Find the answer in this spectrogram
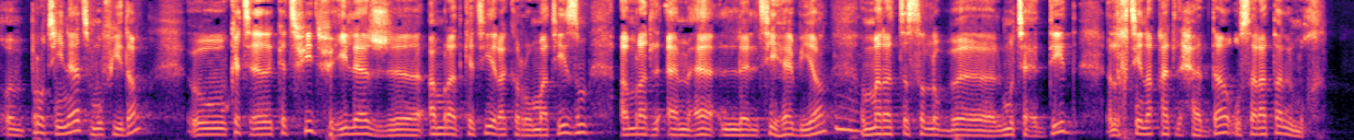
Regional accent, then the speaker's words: Morocco; عندنا في المغرب

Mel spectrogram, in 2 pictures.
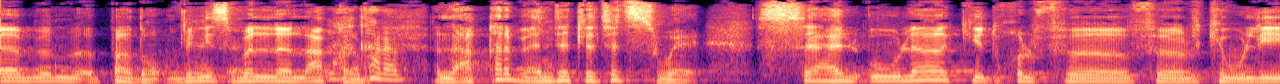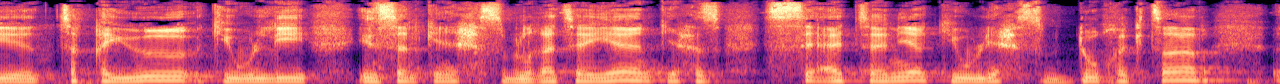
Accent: Morocco; وكاين الافاعي بحال اللي عندنا في المغرب اكثريتها كتجري الدم.

